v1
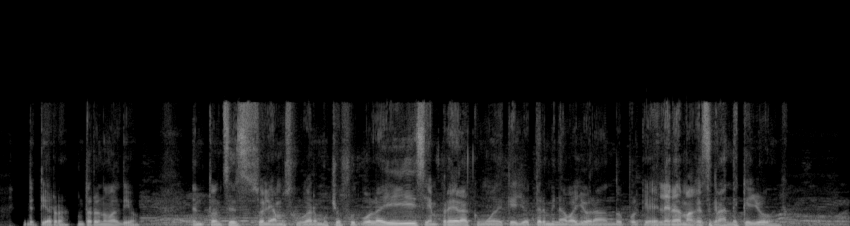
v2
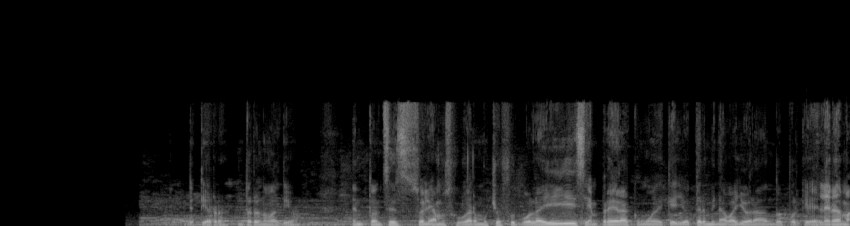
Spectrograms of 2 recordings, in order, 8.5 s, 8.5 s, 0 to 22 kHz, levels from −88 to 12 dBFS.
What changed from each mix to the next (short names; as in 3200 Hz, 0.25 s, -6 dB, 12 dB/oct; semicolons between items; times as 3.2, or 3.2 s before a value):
speech: entry +1.60 s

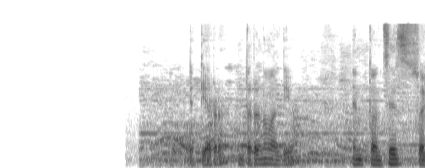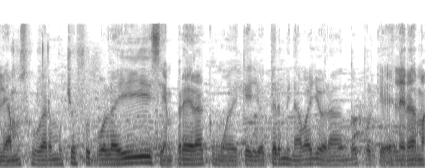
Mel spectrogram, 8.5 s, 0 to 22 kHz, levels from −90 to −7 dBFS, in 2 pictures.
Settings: speech -4.0 dB; background: add HPF 86 Hz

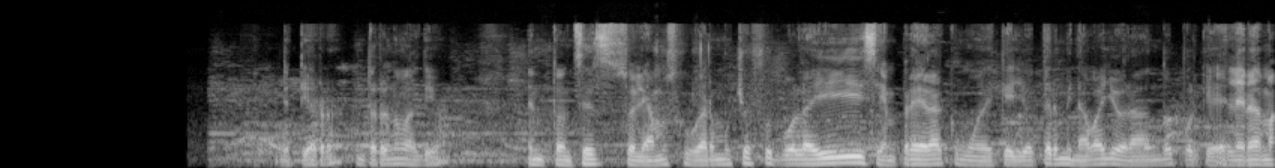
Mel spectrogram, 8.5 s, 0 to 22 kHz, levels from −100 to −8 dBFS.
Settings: background: add low shelf 350 Hz -8 dB; master: add high shelf 4600 Hz +12 dB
